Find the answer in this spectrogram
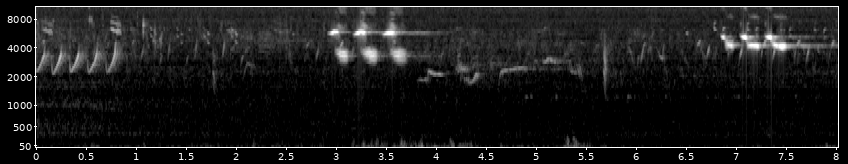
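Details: Cretzschmar's bunting song, short phrases of a few clear descending notes; also a series of lower rising slurred notes at the start and scattered chirps from other birds, over low rustling background noise.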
